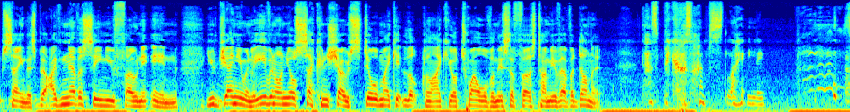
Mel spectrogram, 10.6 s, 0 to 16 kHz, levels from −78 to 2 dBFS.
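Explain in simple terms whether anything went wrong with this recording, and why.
Nothing went wrong that could be heard in this recording.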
